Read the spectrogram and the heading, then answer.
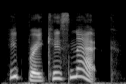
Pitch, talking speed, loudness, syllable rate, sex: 265 Hz, 190 wpm, -17 LUFS, 3.5 syllables/s, female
